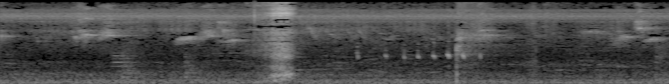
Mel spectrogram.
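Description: Faint, scattered high chirps from birds. A brief loud rustling noise comes a little under three seconds in, and a quick run of about six clicks follows about a second and a half later.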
